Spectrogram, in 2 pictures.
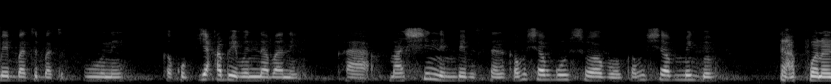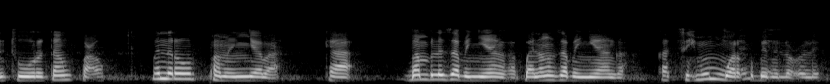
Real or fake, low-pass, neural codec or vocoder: real; 5.4 kHz; none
